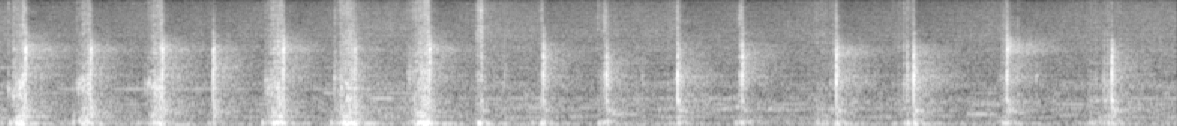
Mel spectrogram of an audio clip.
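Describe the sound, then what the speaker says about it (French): A kitchen knife chops fennel on a cutting board while preparing a detox soup: about sixteen crisp, evenly spaced chops, close and steady, with no talking. "Je découpe aussi le fenouil."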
